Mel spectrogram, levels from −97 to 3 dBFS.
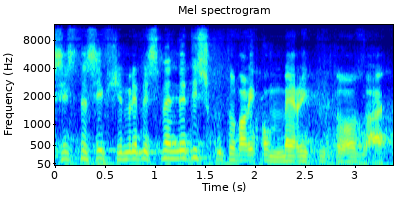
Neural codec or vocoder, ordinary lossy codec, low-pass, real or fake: codec, 44.1 kHz, 3.4 kbps, Pupu-Codec; Opus, 24 kbps; 10.8 kHz; fake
